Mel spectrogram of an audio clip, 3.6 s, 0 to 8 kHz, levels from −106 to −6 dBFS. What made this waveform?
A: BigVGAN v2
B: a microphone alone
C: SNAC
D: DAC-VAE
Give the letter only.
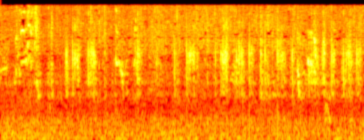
B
